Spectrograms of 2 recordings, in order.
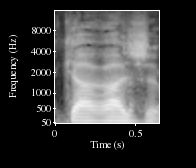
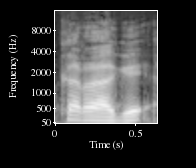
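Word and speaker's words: karaage: C'est les, Français, disent garage, mais on dit euh, karage avec le. J'ai quelques notions de, japonais euh, via ma femme, mais euh, karage, donc où j'ai switché le le, poulet avec le chou-fleur.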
